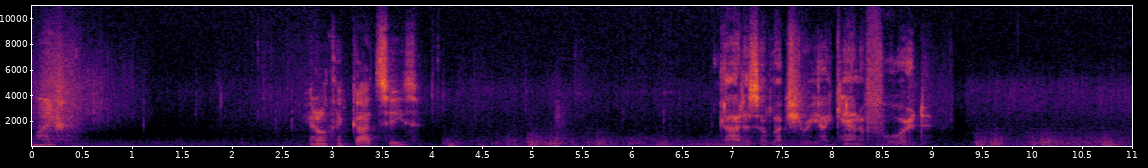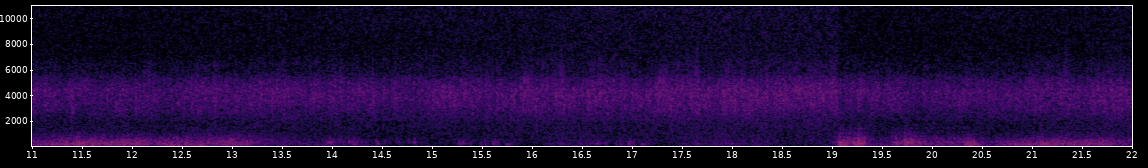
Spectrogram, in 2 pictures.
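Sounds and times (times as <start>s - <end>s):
rolling thunder: 0.0s - 22.0s
steady rain: 0.0s - 22.0s.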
